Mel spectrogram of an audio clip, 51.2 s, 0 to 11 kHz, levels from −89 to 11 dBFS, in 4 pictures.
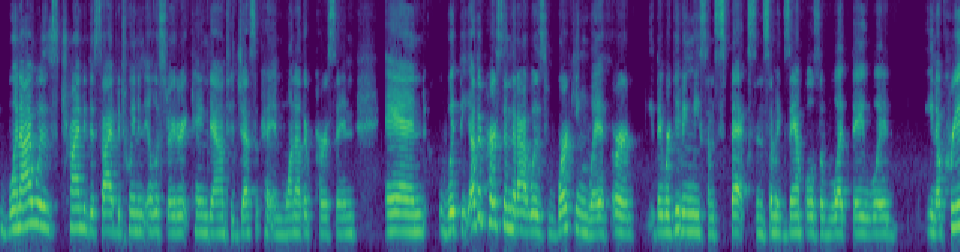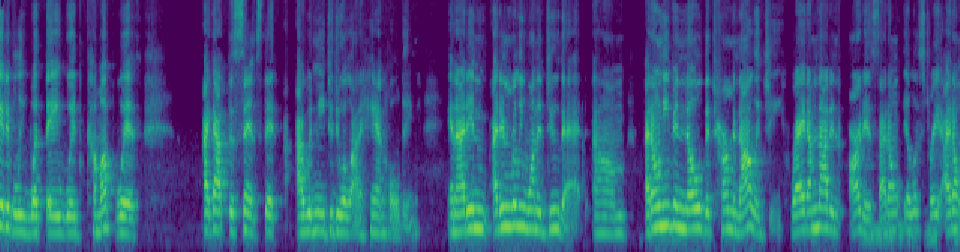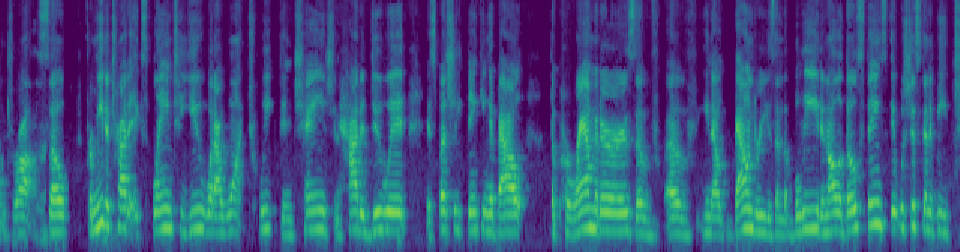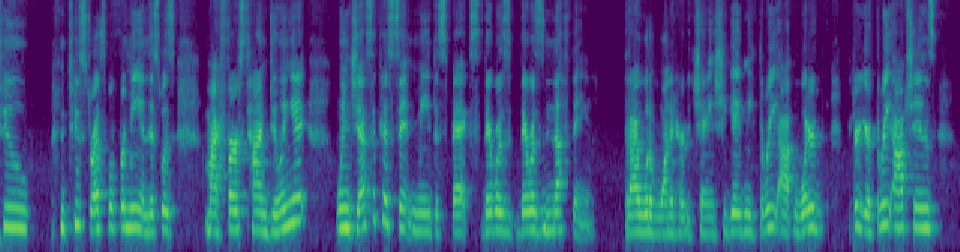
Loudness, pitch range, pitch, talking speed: -18 LUFS, 180-220 Hz, 195 Hz, 215 wpm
